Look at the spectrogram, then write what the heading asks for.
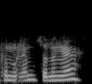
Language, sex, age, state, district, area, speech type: Tamil, male, 30-45, Tamil Nadu, Nilgiris, urban, conversation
